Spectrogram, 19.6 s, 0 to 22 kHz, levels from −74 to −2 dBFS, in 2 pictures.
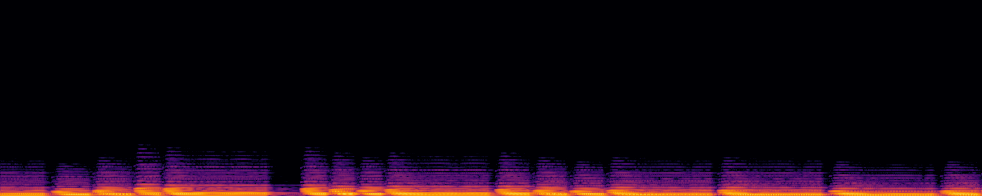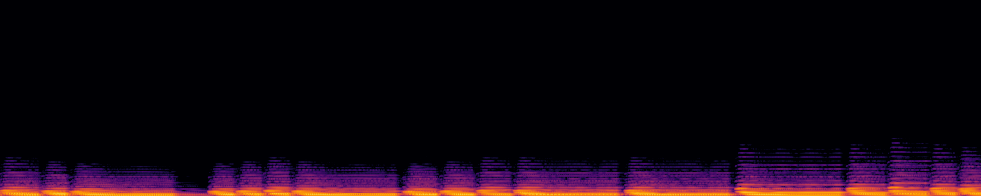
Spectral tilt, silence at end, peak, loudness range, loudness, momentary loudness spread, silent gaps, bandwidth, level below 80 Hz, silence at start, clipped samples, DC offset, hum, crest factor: -12 dB/octave; 0 s; -2 dBFS; 1 LU; -17 LUFS; 4 LU; none; 4.7 kHz; -62 dBFS; 0 s; under 0.1%; under 0.1%; none; 14 dB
